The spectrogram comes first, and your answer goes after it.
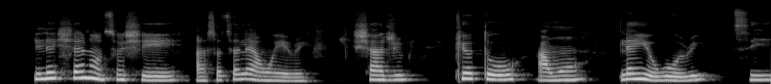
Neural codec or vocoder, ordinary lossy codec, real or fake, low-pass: autoencoder, 48 kHz, 128 numbers a frame, DAC-VAE, trained on Japanese speech; none; fake; 14.4 kHz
